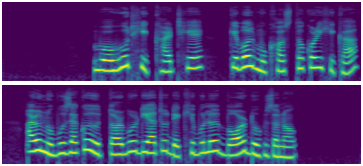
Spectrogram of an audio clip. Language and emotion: Assamese, sad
